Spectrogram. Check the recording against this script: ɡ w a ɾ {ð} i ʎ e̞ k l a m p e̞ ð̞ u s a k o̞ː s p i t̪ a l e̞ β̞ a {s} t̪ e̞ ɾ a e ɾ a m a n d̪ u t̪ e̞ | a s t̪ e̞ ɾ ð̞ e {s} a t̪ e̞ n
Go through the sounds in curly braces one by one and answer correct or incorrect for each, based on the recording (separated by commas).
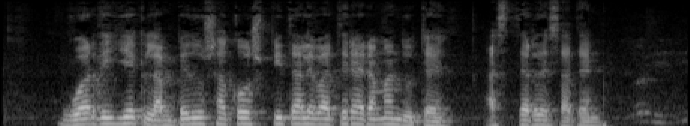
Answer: correct, incorrect, correct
